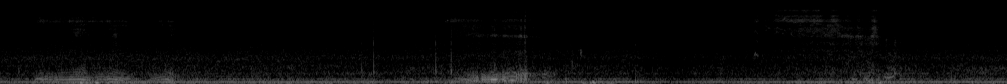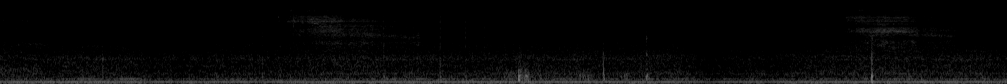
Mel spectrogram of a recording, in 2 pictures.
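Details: Sleeping Japanese spitz puppy: soft, low snuffling snores over a steady electrical hum in a quiet room; snoring.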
